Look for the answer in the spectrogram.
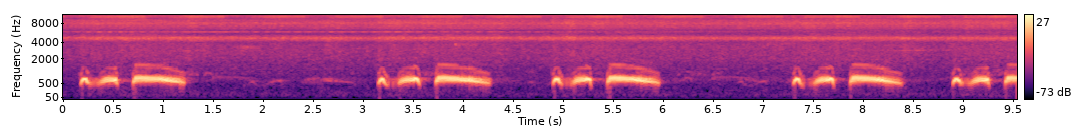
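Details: Lure spotted dove, Indonesia, calling to draw in wild birds: five three-part cooing phrases, two short coos and one longer falling coo each, repeated every two seconds or so.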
